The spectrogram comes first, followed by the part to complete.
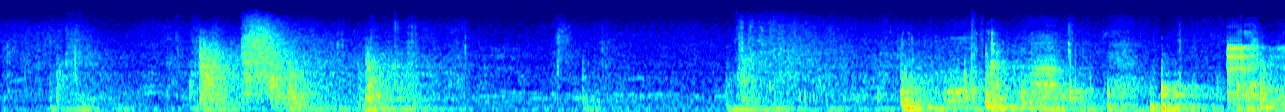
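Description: Knocks and thumps of a microphone stand being carried over and set down, a few short sudden bumps followed by more handling noise.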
